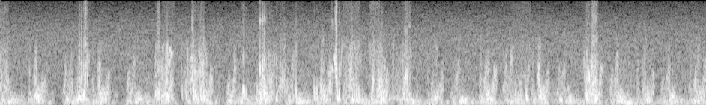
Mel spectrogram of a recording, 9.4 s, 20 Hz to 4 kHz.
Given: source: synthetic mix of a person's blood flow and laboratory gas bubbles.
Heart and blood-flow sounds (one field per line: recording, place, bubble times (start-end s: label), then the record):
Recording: Doppler ultrasound of blood flow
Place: precordium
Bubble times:
0.00-0.14 s: bubbles
0.99-1.20 s: bubbles
2.03-2.33 s: bubbles
2.40-2.77 s: bubbles
3.21-3.34 s: bubbles
3.38-3.81 s: bubbles
3.89-3.99 s: bubbles
4.15-4.31 s: bubbles
4.42-4.84 s: bubbles
4.93-5.50 s: bubbles
6.80-7.08 s: bubbles
7.76-7.99 s: bubbles
9.40-9.43 s: bubbles
From the record:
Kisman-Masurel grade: 233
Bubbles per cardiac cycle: several, 3 to 8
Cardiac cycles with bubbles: 50 to 99%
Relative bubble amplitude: loud (0.450 to 0.775)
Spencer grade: 3 (all of the cardiac periods contain showers or single bubble signals, but not dominating or overriding the cardiac motion signals)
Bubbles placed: anywhere in the cardiac cycle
